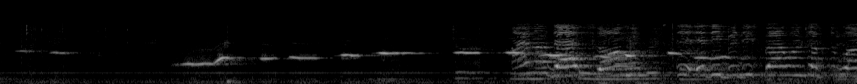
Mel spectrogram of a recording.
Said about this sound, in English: If I started to sing a song, if I started to whistle a song, let's see if you would know the words.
